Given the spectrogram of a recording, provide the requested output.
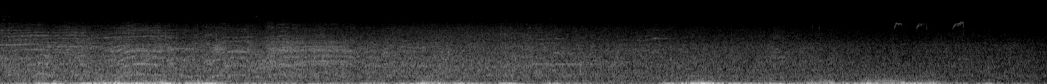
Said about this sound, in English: So we've reached the top of the hill, and the lighthouse building is in front of us now, painted white, the light turning gently above it. Quite a windy spot this,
